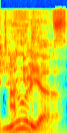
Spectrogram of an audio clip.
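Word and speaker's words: Giulia: It's G-I-U-L-I-A. It's the Julia. – Italian.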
